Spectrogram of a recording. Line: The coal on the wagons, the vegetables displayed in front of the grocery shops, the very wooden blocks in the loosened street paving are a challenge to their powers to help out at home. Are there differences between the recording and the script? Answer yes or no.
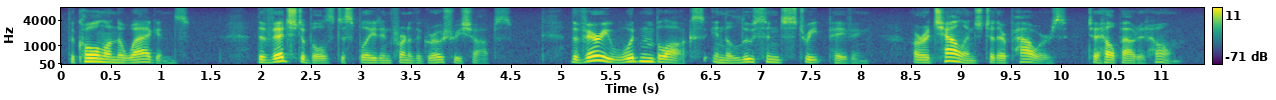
no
